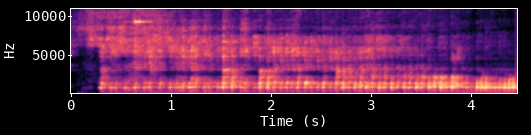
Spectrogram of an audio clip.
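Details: A captive brown hyena (Parahyaena brunnea) at the Prague Zoo gives a rough, rasping, growl-like call held steadily for several seconds.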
